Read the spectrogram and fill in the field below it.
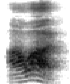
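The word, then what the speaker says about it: hour: Dash আওয়ার, আবার দেখো এইচটা consonant, কিন্তু এখানে উচ্চারণটা কি হচ্ছে? আওয়ার।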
